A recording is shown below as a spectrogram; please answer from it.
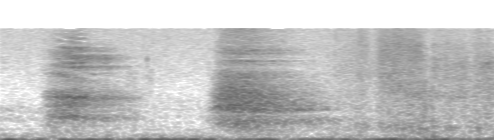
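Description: A man breathing heavily close to the microphone: two long breaths, the second louder and longer.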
